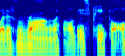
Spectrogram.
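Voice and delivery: ordinary talk, nothing marked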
